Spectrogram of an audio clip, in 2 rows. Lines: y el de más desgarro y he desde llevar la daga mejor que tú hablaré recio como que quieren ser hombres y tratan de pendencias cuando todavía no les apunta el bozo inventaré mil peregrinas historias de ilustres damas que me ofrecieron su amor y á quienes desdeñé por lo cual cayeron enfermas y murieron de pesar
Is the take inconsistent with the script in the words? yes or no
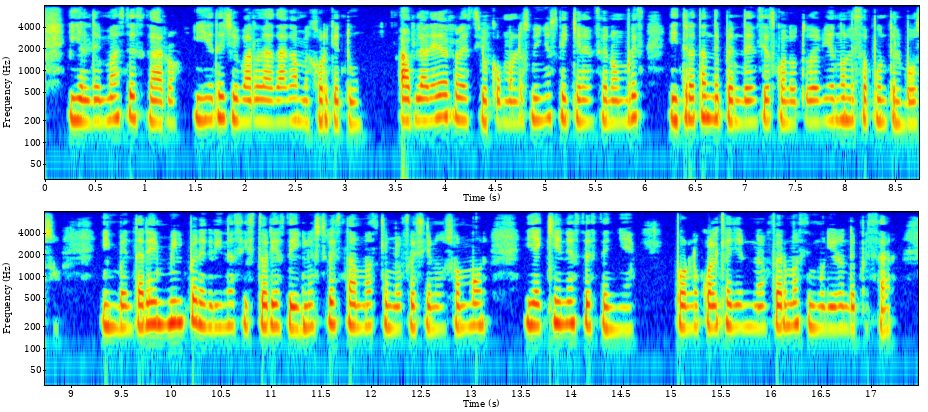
yes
